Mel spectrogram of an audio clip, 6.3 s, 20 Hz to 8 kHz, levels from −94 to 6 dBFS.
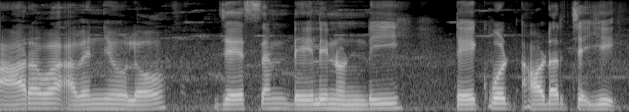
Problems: constant background noise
